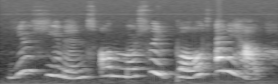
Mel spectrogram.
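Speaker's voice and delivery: usual speaking voice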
